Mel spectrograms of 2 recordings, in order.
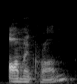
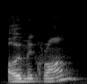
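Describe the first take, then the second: First: The first vowel is short, not like 'oh'. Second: The first vowel is long, like 'oh'. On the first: "It can be short" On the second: "It could be long, O"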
